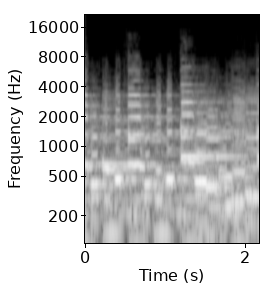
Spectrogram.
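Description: Alto saxophone and piano playing a quick passage in a fast movement: the saxophone moves through short notes over a piano accompaniment with low repeating bass notes.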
